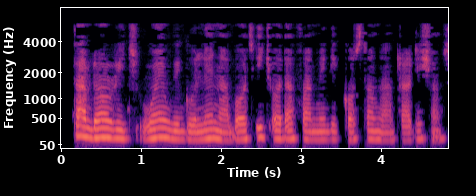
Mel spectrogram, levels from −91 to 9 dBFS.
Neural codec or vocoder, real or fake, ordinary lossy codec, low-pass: none; real; MP3, 24 kbps; 7.2 kHz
